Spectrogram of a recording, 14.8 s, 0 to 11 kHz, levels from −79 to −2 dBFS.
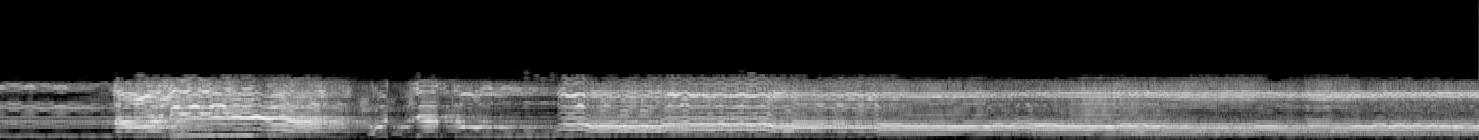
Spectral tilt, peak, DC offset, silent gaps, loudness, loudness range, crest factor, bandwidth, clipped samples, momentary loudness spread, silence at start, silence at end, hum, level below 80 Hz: -2.5 dB/octave; -4 dBFS; under 0.1%; none; -15 LUFS; 6 LU; 14 dB; 5.4 kHz; under 0.1%; 14 LU; 0 s; 0 s; none; -88 dBFS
